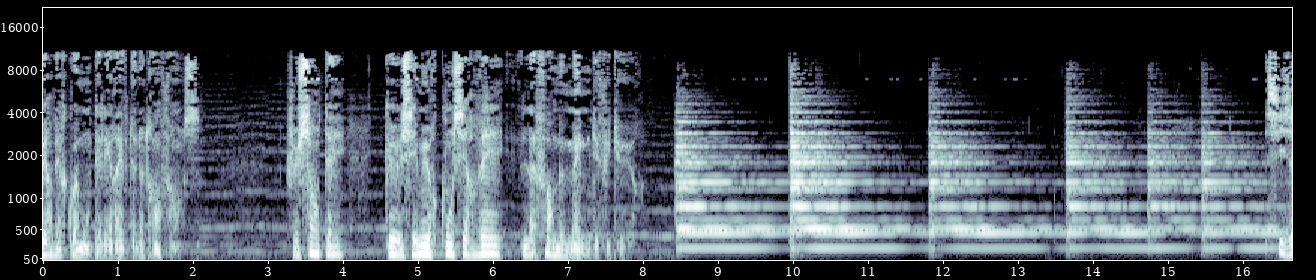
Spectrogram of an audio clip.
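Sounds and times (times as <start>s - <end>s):
speech: 0.0s - 2.2s, 3.3s - 8.0s, 16.4s - 16.6s
church bell tolling above a cloister courtyard: 8.4s - 16.6s.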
